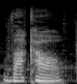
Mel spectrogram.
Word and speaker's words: Wachau: Wachau. Is that how you pronounce it? – Wachau, yep. – Wachau. – Mm. – W-A-C-H-A-U.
